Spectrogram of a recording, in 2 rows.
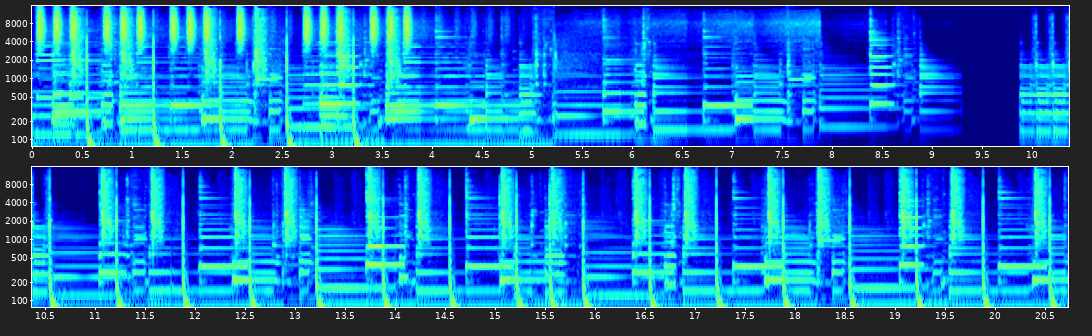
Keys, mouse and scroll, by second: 3.2 double click, 8.5-9.1 scroll down 1, 16.3 scroll up 1.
